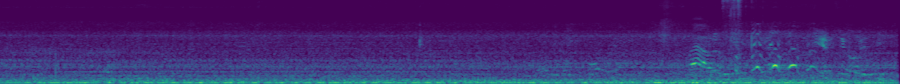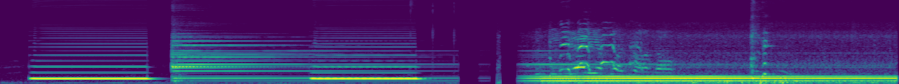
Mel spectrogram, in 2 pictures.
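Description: A low engine rumble with faint voices, then about halfway through a large bronze church bell is struck several times. Each strike rings out loud and long, and the last ring carries on to the end under voices.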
